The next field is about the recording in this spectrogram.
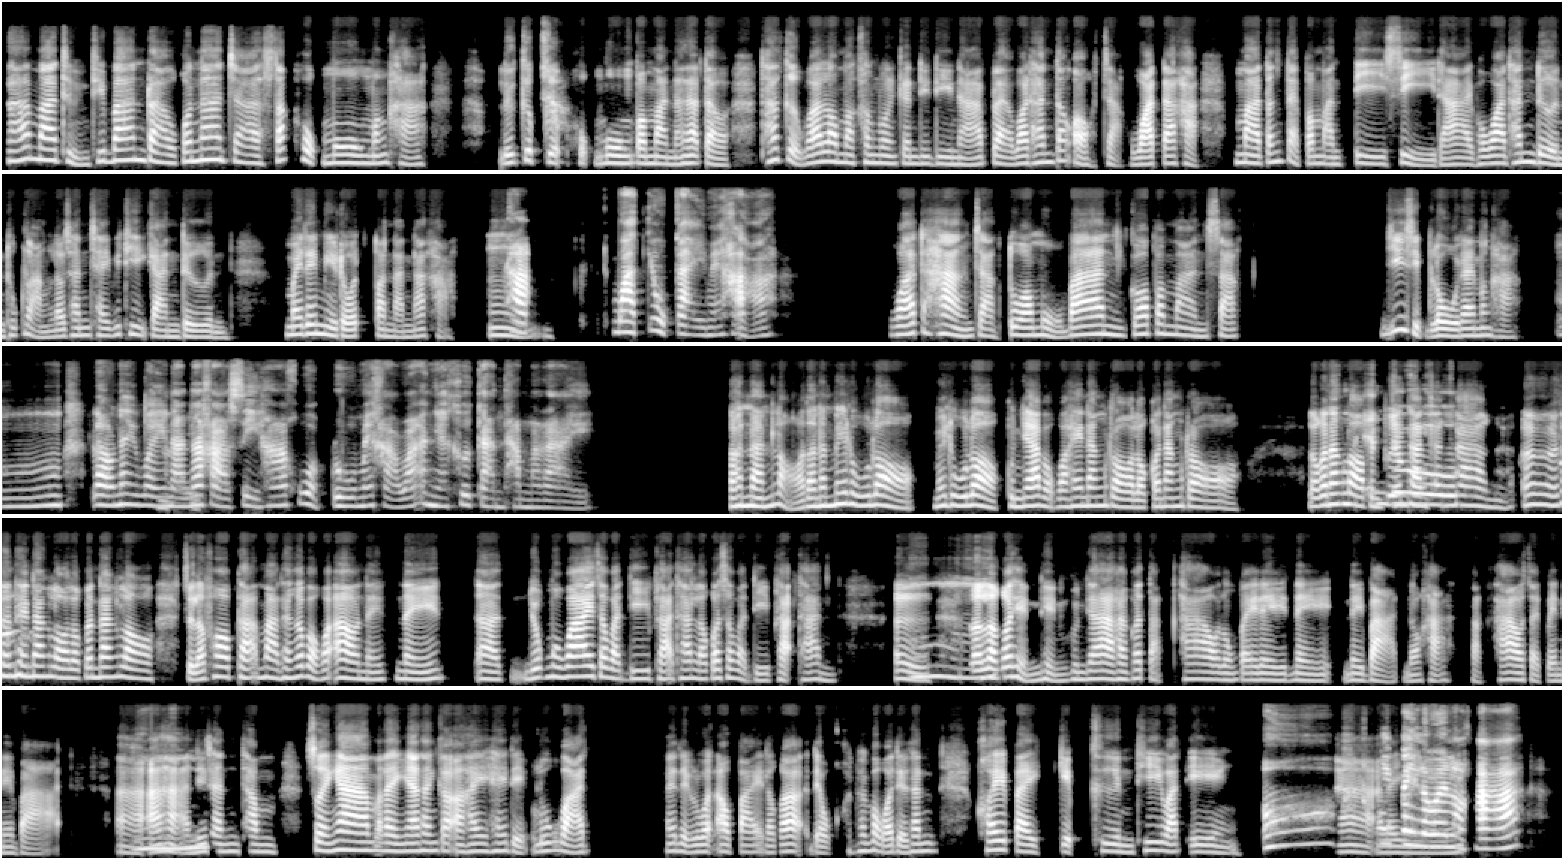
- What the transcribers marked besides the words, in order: other background noise; tapping
- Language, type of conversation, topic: Thai, podcast, คุณเคยตักบาตรหรือถวายอาหารบ้างไหม ช่วยเล่าให้ฟังหน่อยได้ไหม?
